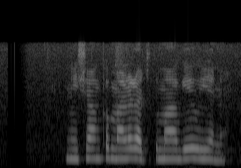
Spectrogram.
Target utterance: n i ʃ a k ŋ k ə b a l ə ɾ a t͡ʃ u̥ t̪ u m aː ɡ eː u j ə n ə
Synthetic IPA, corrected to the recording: n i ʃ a ŋ k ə m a l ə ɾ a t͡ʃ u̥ t̪ u m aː ɡ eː u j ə n ə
